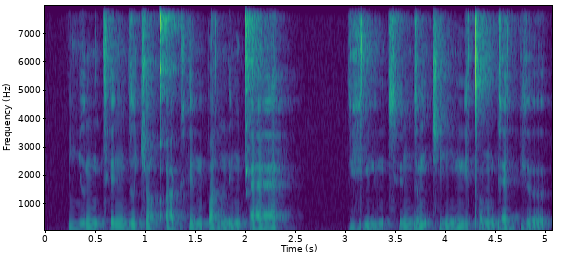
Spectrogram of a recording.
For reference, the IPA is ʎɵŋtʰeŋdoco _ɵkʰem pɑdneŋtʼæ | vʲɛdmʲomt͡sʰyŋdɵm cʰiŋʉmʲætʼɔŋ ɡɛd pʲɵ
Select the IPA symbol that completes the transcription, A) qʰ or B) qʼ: B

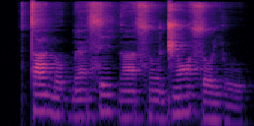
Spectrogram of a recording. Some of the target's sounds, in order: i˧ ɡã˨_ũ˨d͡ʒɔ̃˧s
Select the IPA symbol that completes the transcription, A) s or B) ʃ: A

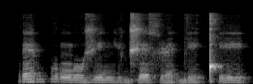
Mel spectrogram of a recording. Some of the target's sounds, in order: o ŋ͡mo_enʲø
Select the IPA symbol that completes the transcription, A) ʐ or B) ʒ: B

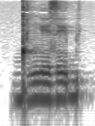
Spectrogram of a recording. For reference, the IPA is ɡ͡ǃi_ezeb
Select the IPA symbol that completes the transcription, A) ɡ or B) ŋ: B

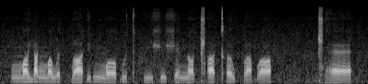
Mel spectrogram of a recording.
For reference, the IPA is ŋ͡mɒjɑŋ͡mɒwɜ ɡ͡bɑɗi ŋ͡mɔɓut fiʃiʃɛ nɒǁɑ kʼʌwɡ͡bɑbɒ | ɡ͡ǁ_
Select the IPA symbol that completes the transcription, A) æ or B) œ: A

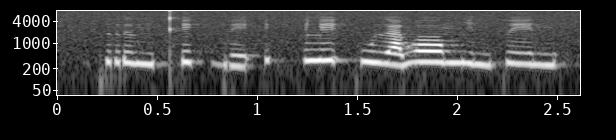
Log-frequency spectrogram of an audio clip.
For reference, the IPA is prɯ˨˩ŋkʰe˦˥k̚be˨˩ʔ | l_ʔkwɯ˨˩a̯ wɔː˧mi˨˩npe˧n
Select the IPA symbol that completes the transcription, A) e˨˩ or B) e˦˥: B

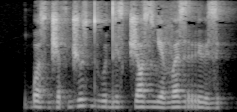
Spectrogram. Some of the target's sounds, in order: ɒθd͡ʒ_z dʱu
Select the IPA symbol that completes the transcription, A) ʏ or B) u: B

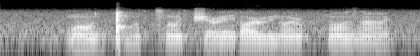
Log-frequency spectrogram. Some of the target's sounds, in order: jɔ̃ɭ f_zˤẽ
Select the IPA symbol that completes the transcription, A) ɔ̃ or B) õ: B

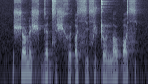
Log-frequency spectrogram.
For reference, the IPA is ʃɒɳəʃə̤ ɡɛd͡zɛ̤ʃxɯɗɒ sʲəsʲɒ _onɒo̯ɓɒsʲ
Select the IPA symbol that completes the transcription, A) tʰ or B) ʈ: B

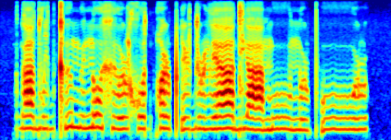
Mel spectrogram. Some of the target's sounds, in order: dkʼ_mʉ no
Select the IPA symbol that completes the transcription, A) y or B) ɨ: B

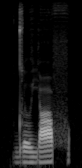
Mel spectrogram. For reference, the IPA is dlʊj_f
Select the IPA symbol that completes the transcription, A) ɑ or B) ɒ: A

